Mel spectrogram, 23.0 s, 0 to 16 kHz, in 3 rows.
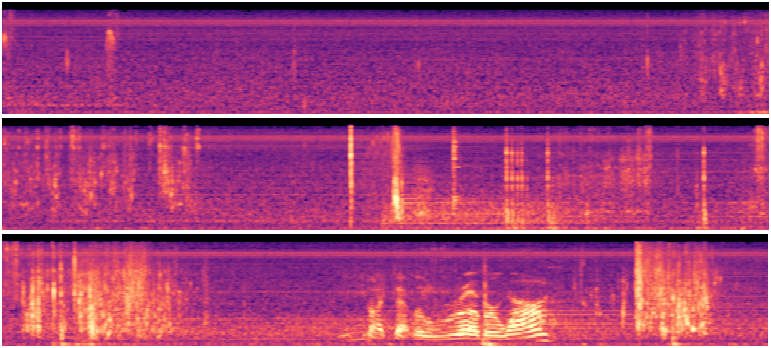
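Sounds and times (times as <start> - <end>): water lapping and splashing: 6.8 - 9.7, 15.4 - 17.4, 21.0 - 22.7.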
